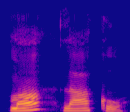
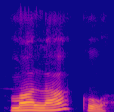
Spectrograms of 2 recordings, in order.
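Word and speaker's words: молоко: এর লাস্টের ও যেটা আছে এটা উচ্চারণ হবে ও হিসেবে। তাহলে এই ওটা খুব বিশেষ ক্ষেত্রে ও আর অনেক ক্ষেত্রে এভাবে ব্যবহৃত হয়ে থাকে। তাহলে মালাকো মালাকো।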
